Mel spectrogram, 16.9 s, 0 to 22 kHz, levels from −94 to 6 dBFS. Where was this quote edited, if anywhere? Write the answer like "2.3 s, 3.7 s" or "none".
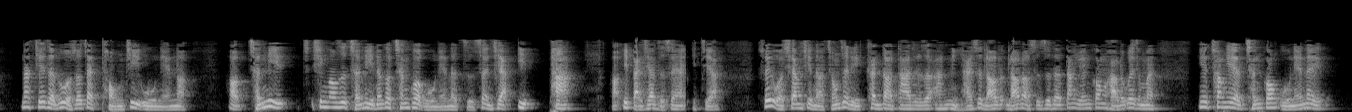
8.6 s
